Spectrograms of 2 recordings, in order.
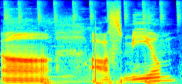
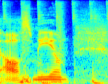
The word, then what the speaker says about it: Osmium: Osmium. That's how you say it, Osmium.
